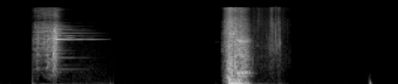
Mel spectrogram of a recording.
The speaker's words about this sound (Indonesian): Betollah badanku dengan pedang ini jika perang ini dapat menembus badanku, berarti aku mati dan musuh akan menang.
